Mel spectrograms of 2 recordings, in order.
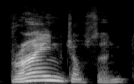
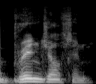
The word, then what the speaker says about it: Brynjolfsson: AI conference with Aaron Brynjolfsson, director of Stanford Digital Economic Lab. And I actually looked up how to pronounce his name yesterday. So it's Brynjolfsson or Brynjolfsson. I think it's Brynjolfsson.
